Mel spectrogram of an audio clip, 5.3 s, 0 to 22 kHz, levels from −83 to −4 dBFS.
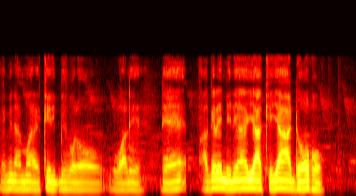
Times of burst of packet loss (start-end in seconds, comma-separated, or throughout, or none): none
